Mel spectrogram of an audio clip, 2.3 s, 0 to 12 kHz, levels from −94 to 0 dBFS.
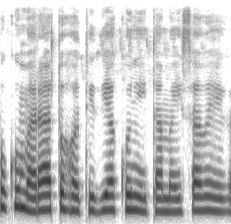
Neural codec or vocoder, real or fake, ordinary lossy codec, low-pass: vocoder, 44.1 kHz, 128 mel bands, Pupu-Vocoder; fake; none; 10.8 kHz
